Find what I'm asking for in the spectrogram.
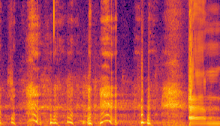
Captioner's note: laughter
